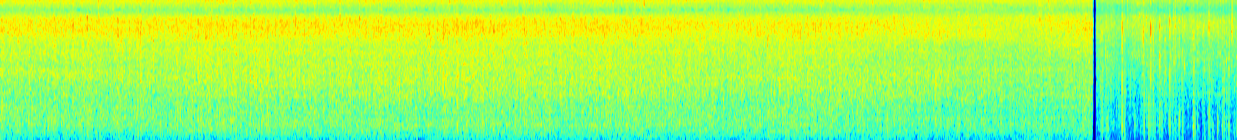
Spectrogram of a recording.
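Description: Heavy rain pours down steadily on a rural farm pond in Thailand, a dense, loud hiss that fills the scene for about fourteen seconds before breaking into a rougher, crackling spatter near the end.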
